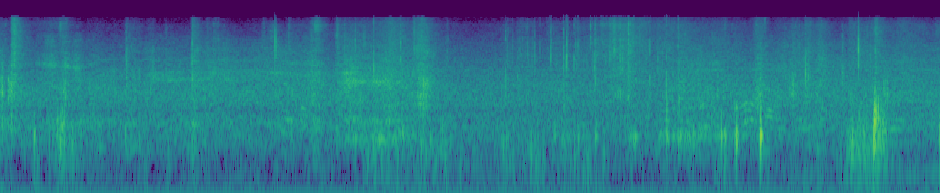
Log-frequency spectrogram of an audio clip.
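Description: Footsteps crunch over loose rubble and debris.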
